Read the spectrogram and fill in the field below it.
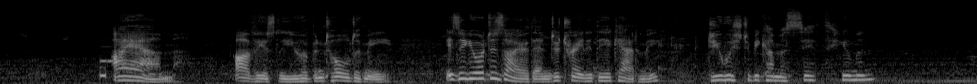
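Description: A woman speaks slowly in a cold, processed voice.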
